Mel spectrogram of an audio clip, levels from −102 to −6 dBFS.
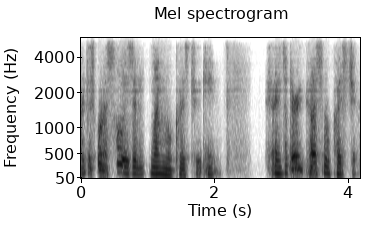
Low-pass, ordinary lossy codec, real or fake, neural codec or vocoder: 5.4 kHz; Opus, 24 kbps; fake; codec, 44.1 kHz, 0.9 kbps, DAC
